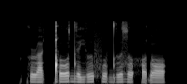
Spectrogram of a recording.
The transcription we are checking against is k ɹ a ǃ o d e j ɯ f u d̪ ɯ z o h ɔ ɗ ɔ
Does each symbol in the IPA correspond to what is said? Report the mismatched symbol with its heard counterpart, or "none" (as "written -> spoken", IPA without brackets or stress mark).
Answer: none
